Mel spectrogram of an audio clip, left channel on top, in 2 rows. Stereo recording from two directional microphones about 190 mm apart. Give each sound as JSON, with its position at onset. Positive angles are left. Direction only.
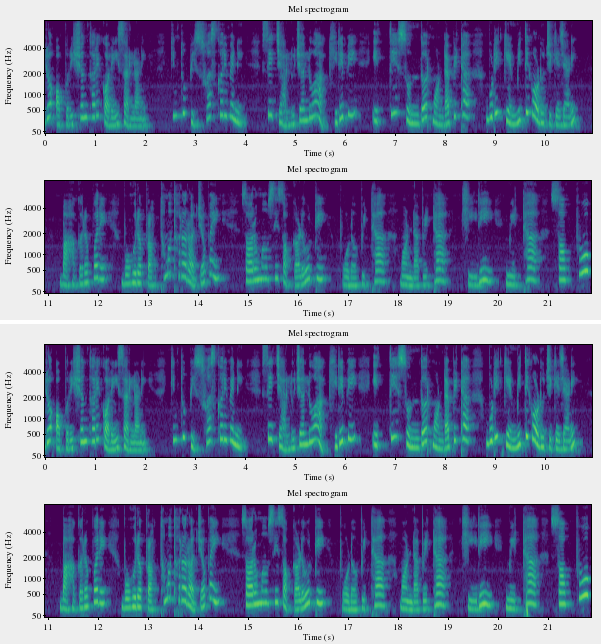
{"t": 0.0, "sound": "speech", "side_deg": -25}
